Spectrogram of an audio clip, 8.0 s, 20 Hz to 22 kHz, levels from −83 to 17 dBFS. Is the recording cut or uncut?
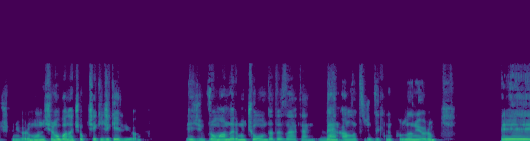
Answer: uncut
